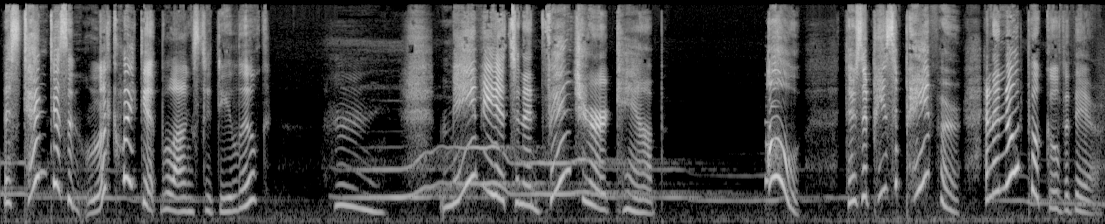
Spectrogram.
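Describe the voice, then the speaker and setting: A woman voicing a tiny, cheerful, childlike fairy companion in a video game, squeaky, excitable and curious. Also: unhurried, heavy background noise, exaggerated voice. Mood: curious, musing. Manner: exclamatory, refers to self in third person. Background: music.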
